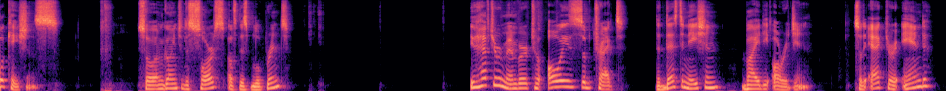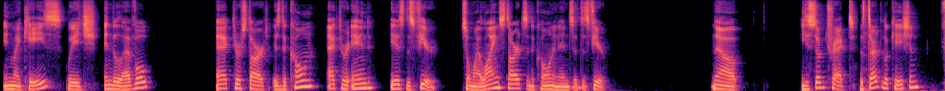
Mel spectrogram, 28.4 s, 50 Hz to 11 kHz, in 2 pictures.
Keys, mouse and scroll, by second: 1.4 ctrl+e, 4.5 click, 4.6 click, 5.2 right click, 5.9 middle click, 6.3 right click, 15.2 click, 24.1 click, 25.4 right click, 27.1 click.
